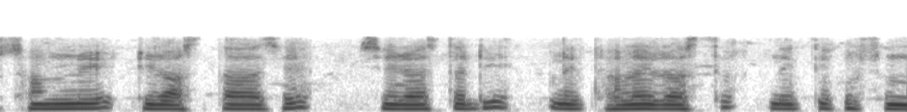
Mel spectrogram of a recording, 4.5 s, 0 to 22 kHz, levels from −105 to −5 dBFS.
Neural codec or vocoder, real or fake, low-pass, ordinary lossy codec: none; real; 5.4 kHz; Opus, 32 kbps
